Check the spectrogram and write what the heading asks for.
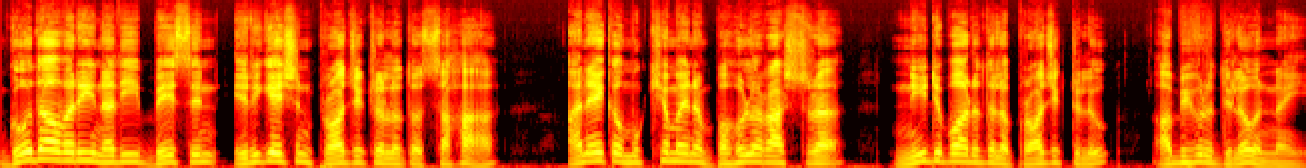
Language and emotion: Telugu, neutral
